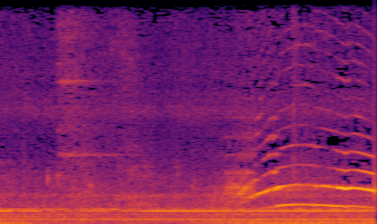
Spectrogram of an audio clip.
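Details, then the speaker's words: Toyota Hilux rear axle, owner told of bad rear bearing: high, wavering squeal over steady hum from dry rear axle seal; lubricating the seal fixes it. "Esse gemidinho aí. Se isso acontecer, pessoal, é bem aqui, ó. Vou mostrar aqui, bem nessa no retentor aqui, ó."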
